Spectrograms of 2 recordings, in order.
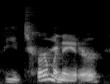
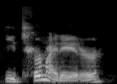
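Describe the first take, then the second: First: Said in the usual way. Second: "Terminator" said as "Termite-ator"; termite pun. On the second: Shown as a demonstration. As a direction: make the middle of "Terminator" sound like "termite". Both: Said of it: "introduced as the Termite Eater".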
